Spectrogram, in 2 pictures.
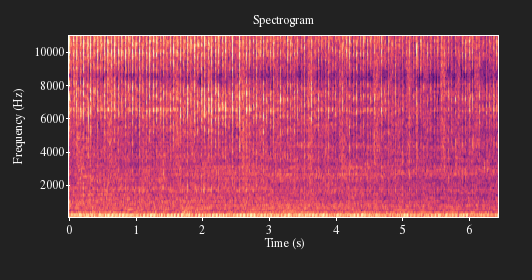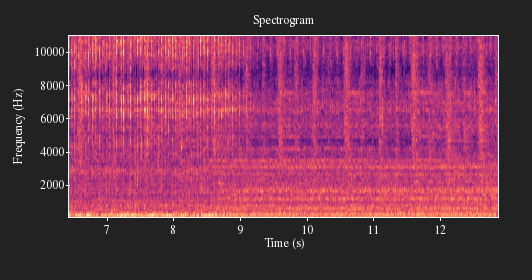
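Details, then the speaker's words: New 2022 Tohatsu 20 HP outboard, just mounted on the transom, boat in the water on the trailer, 10W30 engine oil and gear-case oil filled; first start catches straight away, settling to a smooth, even idle with a steady low drone; healthy. "First start. Just like that, it comes to life."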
